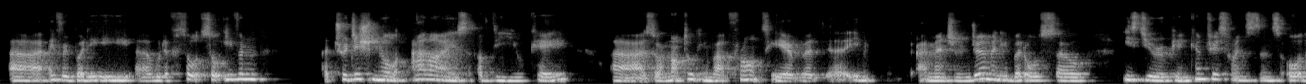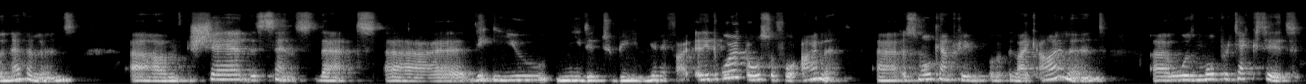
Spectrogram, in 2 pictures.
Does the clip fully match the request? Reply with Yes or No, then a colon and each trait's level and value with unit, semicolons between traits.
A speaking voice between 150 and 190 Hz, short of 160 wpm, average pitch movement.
Yes: medium, 185 Hz; average, 150 wpm; average, 4.0 semitones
